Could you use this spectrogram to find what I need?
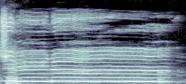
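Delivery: high-pitched tearful scream. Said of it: "he just screams out".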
